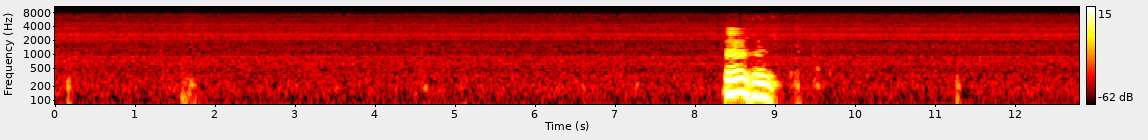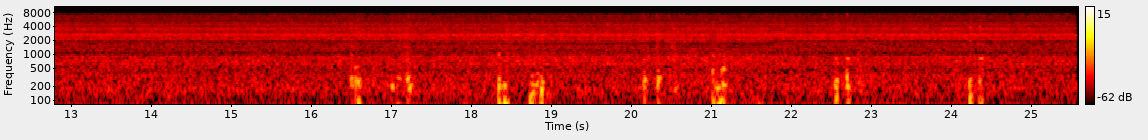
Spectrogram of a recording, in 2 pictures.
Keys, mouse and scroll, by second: 0.3-9.5 drag, 11.5-16.8 drag, 18.7 r, 21.0 i, 24.4 click.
